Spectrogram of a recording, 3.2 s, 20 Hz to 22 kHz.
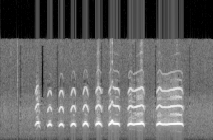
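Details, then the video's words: Screeching young osprey at its Chesapeake nest, filmed 21 August 2019 by a live nest camera: six clipped piercing notes quicken, then stretch into three long, drawn-out harsh screams. "Lil Bit is screechy! Chesapeake Ospreys"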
